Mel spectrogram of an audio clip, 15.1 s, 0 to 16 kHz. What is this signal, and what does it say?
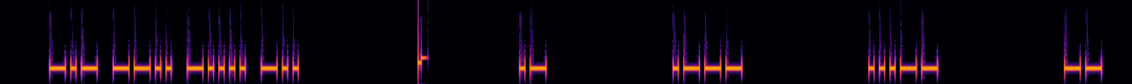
Morse code, heard as a keyed tone, about 17 wpm, spaced as for 7 wpm, 700 Hz. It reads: KZ6D AJ3M
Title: USA Call Signs - 4 Characters - 8x Character Spacing - 17wpm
